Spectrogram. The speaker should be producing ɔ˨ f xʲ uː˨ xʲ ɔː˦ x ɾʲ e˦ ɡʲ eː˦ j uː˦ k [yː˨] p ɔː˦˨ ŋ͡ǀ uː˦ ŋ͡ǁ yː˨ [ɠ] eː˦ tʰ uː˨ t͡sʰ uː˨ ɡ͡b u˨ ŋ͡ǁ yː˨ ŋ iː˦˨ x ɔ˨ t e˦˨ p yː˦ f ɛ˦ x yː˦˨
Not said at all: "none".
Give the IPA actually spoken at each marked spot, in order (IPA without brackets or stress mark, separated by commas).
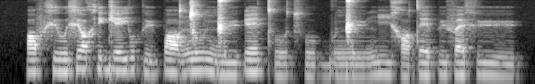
yː˨, ɠ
